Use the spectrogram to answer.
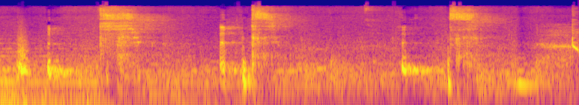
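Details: Several quick sneezes, sharp hissy bursts with short catches of breath over room noise, from a compilation of K-pop idols sneezing, likely during live broadcasts or shows: sneezing.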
